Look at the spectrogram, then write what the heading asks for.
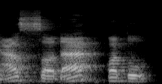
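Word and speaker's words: الصدقة: ya seperti itu contohnya asodaqotu nah ini asodqatu lamnya ditulis tapi tidak dibaca ya ditulis tapi tidak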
